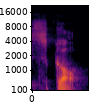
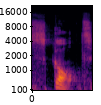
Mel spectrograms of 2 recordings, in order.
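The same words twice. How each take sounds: First: The final t is replaced by a glottal stop. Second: The final t is clearly pronounced. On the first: "It's called a glocal stop" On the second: "instead of saying Scott"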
